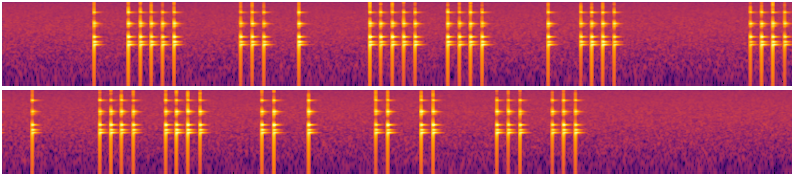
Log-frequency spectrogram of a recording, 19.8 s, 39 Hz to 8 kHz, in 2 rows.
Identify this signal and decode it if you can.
Tap code, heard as taps on a metal pipe, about 7 knocks a second. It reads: ELYD QTFGN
